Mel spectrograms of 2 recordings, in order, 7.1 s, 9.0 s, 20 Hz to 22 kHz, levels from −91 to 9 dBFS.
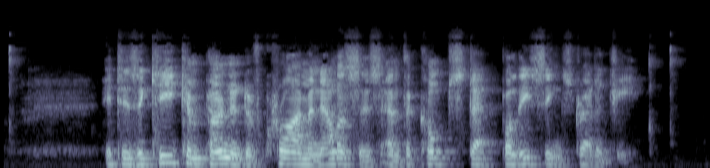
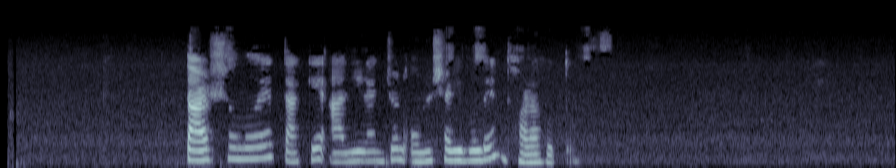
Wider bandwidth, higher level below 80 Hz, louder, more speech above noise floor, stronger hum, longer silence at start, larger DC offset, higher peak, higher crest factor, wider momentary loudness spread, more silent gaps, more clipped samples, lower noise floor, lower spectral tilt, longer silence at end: second, 9.8 kHz vs 11.5 kHz; first, -60 dBFS vs -72 dBFS; first, -18 LUFS vs -23 LUFS; about the same, 31 dB vs 33 dB; neither; second, 0.1 s vs 1.85 s; neither; about the same, 0 dBFS vs -2 dBFS; second, 20 dB vs 26 dB; second, 13 LU vs 23 LU; neither; neither; second, -50 dBFS vs -56 dBFS; about the same, -4 dB/octave vs -3.5 dB/octave; second, 0.35 s vs 2.85 s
